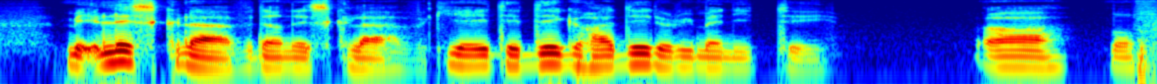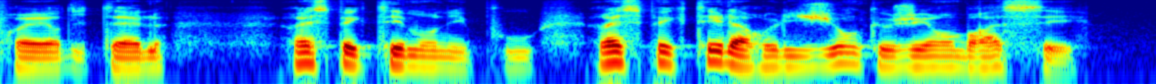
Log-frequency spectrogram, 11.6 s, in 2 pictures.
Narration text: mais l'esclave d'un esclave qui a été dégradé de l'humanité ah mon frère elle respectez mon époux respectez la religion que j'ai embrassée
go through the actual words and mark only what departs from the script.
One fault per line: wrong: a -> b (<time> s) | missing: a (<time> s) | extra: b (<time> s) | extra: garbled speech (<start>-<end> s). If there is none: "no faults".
extra: dit (6.1 s)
